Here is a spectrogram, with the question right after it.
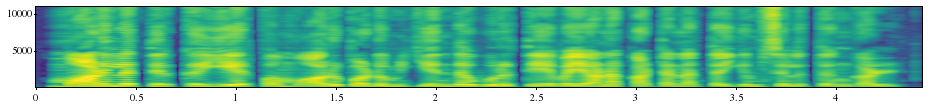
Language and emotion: Tamil, neutral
